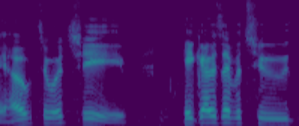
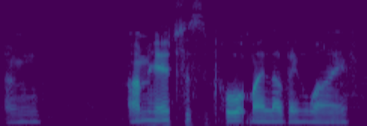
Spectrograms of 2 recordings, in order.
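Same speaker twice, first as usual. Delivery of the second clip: meek mumble; 5 semitones lower, 8 dB quieter than usual. Acted. Meek husband Henry.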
